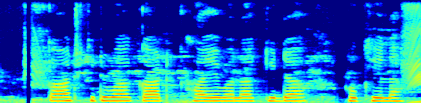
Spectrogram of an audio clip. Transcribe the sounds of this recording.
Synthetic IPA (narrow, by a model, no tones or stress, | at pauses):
kaːʈʰkɪʈʋaːkaːʈʰkʰaːeːʋaːlaːkɪɖaː | ɦoːkʰeːlaː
